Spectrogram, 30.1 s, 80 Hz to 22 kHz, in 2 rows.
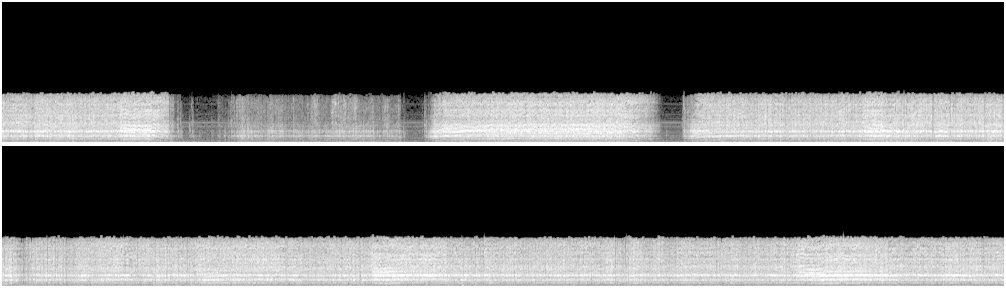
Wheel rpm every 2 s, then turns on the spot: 160, 40, 20, 90, 130, 110, 160, 160, 160, 160, 160, 160, 160, 160, 160.
2-6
